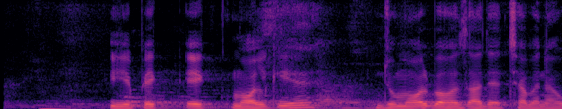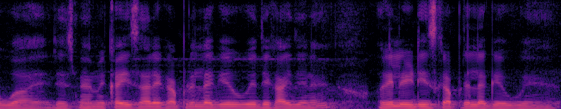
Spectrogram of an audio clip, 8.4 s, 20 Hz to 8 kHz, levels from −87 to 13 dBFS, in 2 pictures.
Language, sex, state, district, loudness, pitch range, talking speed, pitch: Hindi, male, Uttar Pradesh, Budaun, -33 LUFS, 120-130 Hz, 220 wpm, 125 Hz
